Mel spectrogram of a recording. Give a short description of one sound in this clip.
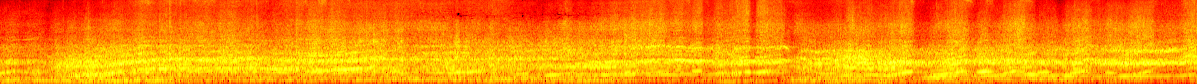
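Tyres screech loudly on pavement.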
